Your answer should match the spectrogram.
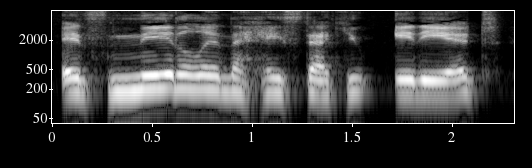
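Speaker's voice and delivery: loud, high scolding at the screen; exasperated yell. Real, not acted. Viewer yelling at a pony on screen, exasperated. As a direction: shout the insult at the character.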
